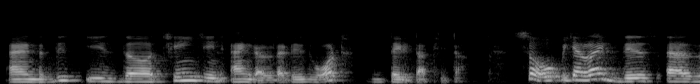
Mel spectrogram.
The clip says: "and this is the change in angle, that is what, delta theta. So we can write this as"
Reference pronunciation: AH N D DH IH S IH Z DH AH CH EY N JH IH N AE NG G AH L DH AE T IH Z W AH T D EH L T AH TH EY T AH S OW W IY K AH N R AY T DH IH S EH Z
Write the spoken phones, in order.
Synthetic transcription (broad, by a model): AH N D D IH S IH Z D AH CH EY N JH IH N AE NG G AH L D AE T IH Z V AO T D EH L T AH T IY T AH S OW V IY K AH N R AY T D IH S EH Z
